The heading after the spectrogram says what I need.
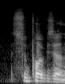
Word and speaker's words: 슈퍼비전: 다시 한번 정리하면 아 저는 표기는 공식 표기 한글의 맞춤법은 슈퍼비전 인데 발음은 수퍼비전 으로 하겠구요 용어는 수퍼바이저 슈퍼바이저 지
